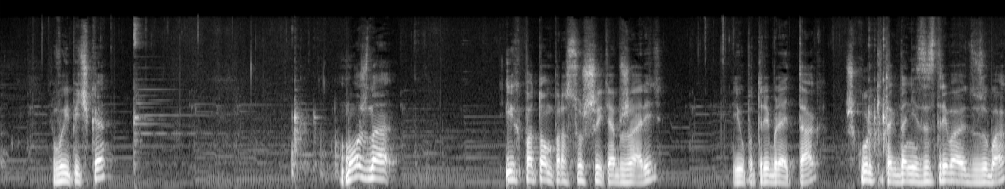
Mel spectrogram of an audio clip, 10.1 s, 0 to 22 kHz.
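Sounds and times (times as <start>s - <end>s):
soft background music: 0.0s - 10.0s
almond dropping into metal bowl: 2.9s - 3.6s, 8.6s - 9.1s.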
